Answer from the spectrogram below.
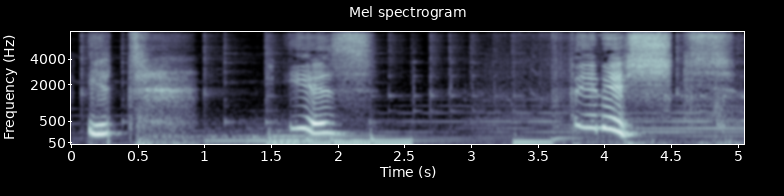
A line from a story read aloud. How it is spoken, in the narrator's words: he cried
